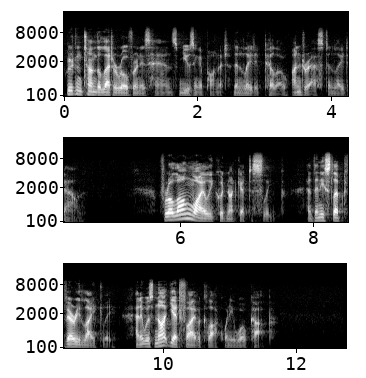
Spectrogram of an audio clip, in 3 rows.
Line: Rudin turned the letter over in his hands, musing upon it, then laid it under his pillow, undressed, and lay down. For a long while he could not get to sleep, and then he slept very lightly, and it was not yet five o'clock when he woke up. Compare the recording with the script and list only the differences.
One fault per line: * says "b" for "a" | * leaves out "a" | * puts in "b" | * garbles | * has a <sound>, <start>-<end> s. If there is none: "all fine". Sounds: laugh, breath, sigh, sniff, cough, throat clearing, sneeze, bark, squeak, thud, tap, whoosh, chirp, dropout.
* leaves out "under his"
